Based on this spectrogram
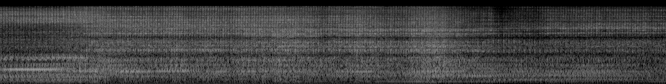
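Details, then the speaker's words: Wood lathe hollowing a clock base with a fingernail-grind bullnose bowl gouge on bone-dry hard maple, push stroke rubbing the bevel: steady airy hiss over smooth motor hum, no chatter or catches; a normal clean cut. "Just listen to that wood, bone dry hard maple just floating away. That's just so much fun."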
